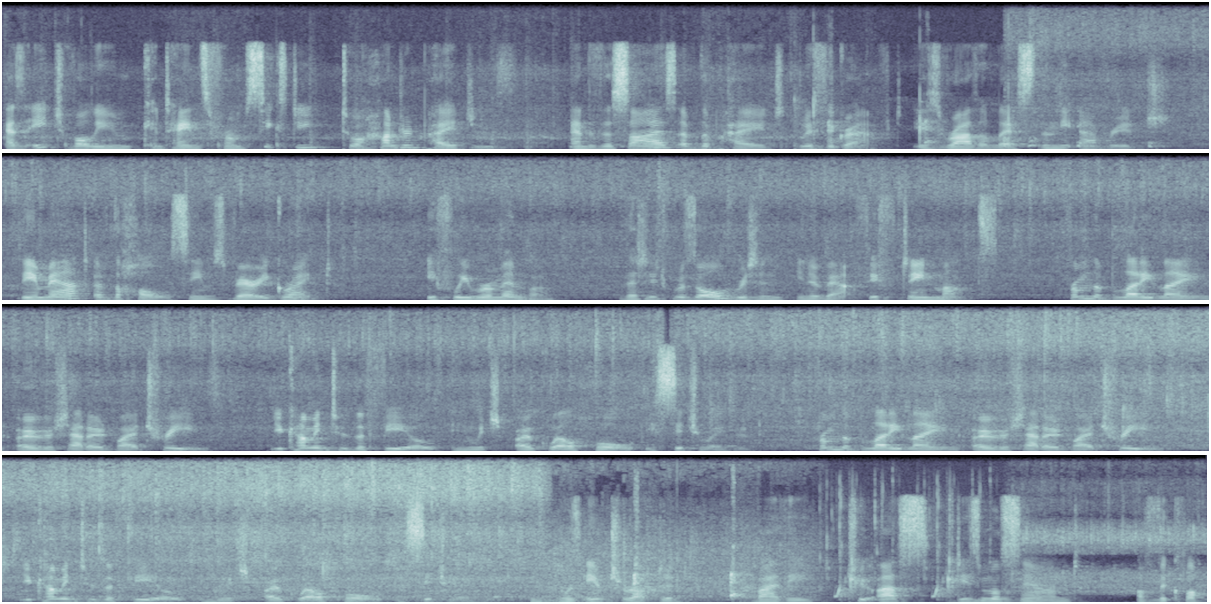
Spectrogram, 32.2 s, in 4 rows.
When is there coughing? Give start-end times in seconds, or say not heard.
5.5-8.2, 28.4-29.2.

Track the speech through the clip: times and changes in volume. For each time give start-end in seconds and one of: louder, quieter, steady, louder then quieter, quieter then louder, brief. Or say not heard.
0.0-10.2 steady
10.8-32.1 steady.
